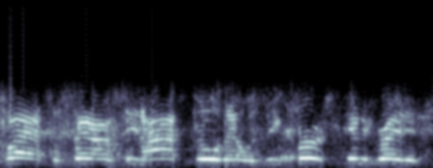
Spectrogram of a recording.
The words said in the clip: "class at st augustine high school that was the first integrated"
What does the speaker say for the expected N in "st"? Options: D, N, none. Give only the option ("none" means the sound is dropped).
none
